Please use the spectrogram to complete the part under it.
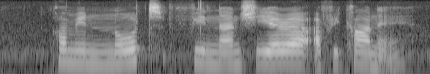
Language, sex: English, female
